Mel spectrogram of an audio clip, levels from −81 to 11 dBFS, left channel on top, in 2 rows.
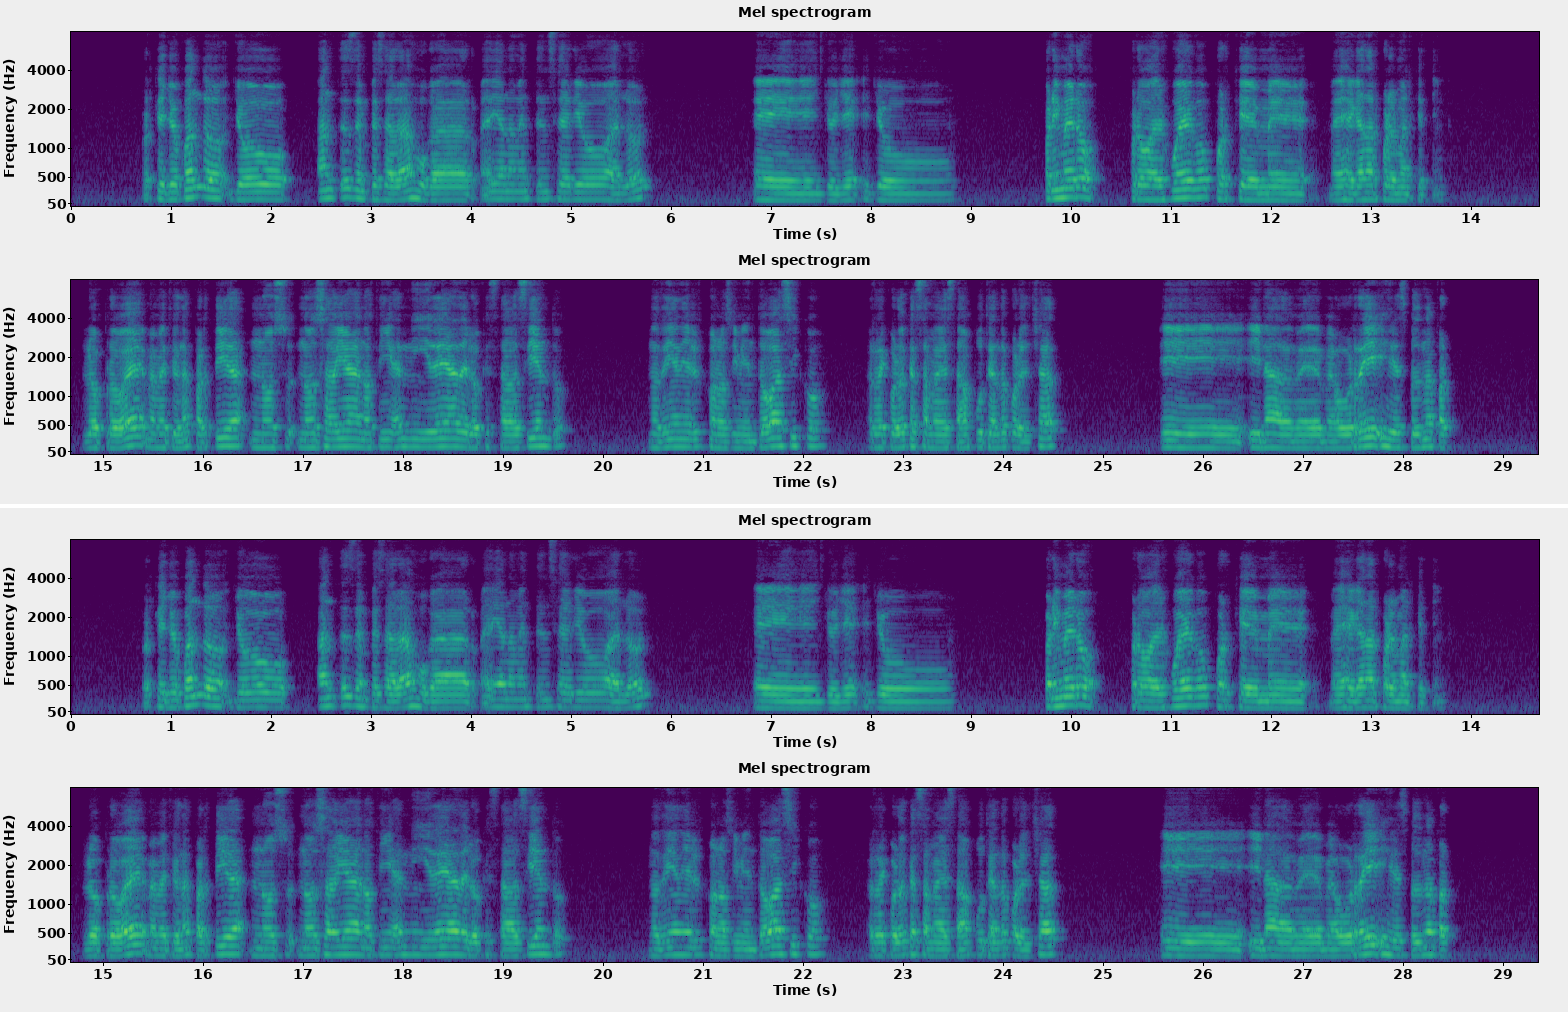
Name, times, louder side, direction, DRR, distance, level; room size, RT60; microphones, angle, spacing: voice 1, 0.7-2.1 2.5-5.8 6.8-8.8 9.7-10.2 10.6-13.7 14.8-19.6 20.5-22.2 22.6-24.5 25.6-28.4, equal, 15° left, 1.1 m, -21 dB
3.5 x 3.0 x 2.3 m
head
